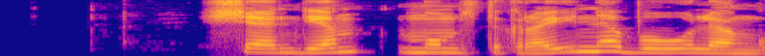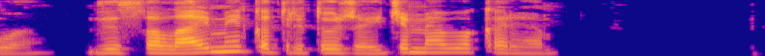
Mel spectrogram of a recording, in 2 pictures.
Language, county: Lithuanian, Marijampolė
